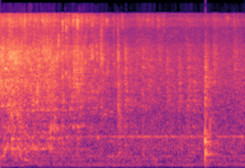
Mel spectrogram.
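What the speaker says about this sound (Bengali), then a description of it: "এই যে ঘরোয়া চাল চালটা ধুয়ে নিচ্ছি" Water is poured from a mug over rice to wash it in a home kitchen, a close, continuous splashing and gurgling that fades slightly and ends with a brief clink.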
